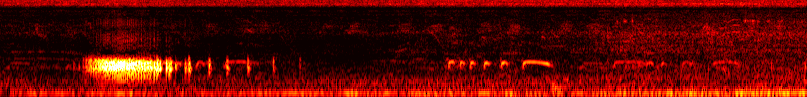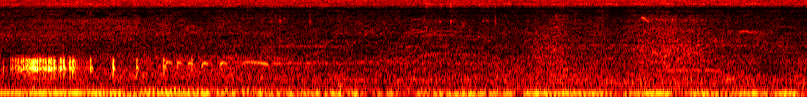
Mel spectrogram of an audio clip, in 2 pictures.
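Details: Zebra dove full kerot lure song: a loud rough burst with quick trailing pulses, a faint run of coos, then a second softer burst and pulses, over steady low rumble.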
